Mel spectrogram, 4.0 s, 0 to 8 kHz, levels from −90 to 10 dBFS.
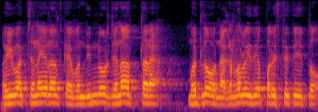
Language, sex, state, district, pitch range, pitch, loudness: Kannada, male, Karnataka, Chamarajanagar, 155-165 Hz, 160 Hz, -15 LUFS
